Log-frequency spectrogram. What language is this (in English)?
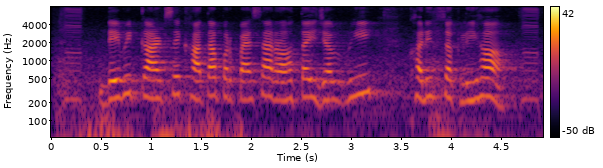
Magahi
